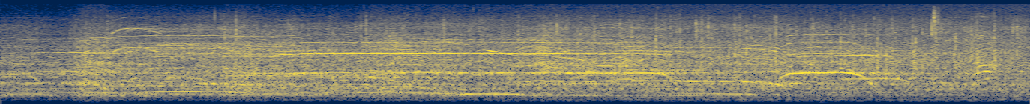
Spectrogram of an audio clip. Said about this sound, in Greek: Τότε ο κόσμος προχώρησε σε αποδοκιμασίες, ενώ συνεχίζοντας η … είπε ότι το Αυστραλιανό Open μετέφερε την ελπίδα στον κόσμο ότι υπάρχει τρόπος να επιστρέψουμε στην κανονικότητα για να καταχειροκροτηθεί από τον κόσμο αυτή τη φορά.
